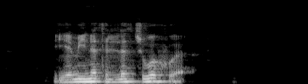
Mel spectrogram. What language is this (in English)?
Kabyle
